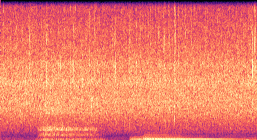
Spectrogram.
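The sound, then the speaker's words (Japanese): Soft, steady rain patters on a surface throughout, fairly quiet and even, with a sustained low humming tone rising beneath it about halfway through. “そなたは雨は好きか。”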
